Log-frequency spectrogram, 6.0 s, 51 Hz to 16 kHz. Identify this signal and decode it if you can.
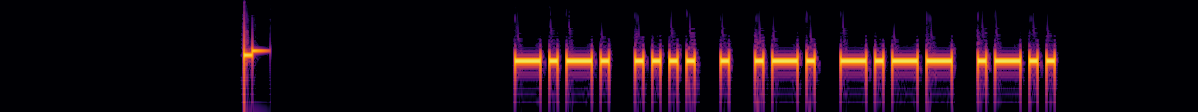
Morse code, heard as a keyed tone, about 28 wpm, 700 Hz. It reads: CHERYL
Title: USA Common Names - 28wpm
